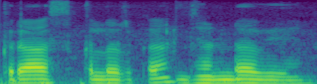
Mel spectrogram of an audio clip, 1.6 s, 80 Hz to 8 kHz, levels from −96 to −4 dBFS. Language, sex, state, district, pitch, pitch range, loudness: Hindi, male, Bihar, Jamui, 125 Hz, 120-130 Hz, -21 LUFS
